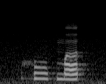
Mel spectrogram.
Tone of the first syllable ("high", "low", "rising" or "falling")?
low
